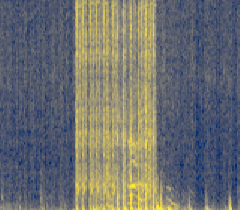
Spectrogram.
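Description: Rapid gunfire rattles in a burst.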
